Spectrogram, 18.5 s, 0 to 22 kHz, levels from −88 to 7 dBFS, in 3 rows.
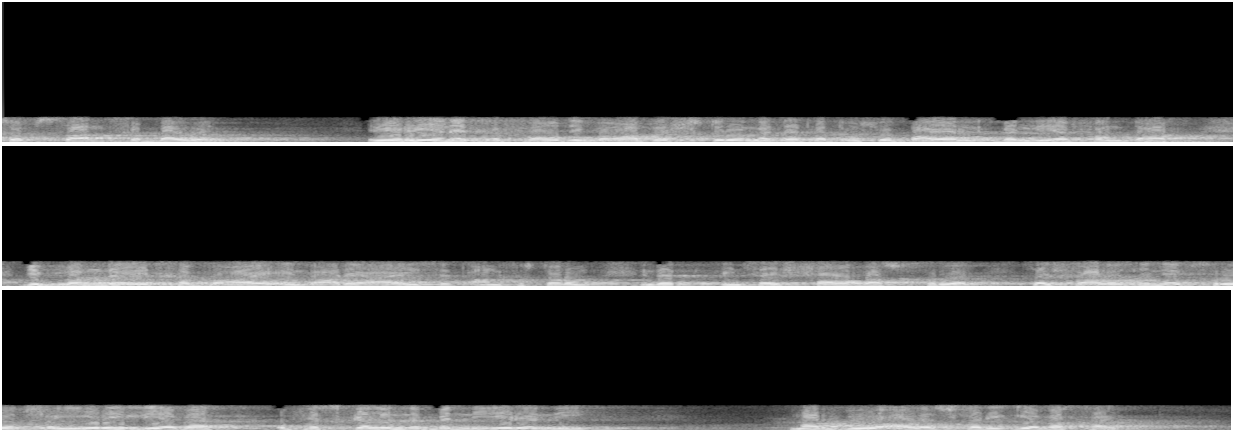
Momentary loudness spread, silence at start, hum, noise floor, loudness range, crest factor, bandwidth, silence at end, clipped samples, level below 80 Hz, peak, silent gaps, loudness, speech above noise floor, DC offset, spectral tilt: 7 LU; 0 s; none; -35 dBFS; 2 LU; 8 dB; 4 kHz; 0 s; 0.4%; -38 dBFS; 0 dBFS; none; -8 LUFS; 27 dB; 1%; -11 dB/octave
